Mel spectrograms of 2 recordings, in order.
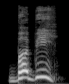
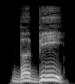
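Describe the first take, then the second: First: Raised call of "Bobby!" after being ignored; shouted name. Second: Said in the usual way. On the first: A narrator's reading. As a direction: yell it up the stairs sharply. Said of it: "cria-t-elle".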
